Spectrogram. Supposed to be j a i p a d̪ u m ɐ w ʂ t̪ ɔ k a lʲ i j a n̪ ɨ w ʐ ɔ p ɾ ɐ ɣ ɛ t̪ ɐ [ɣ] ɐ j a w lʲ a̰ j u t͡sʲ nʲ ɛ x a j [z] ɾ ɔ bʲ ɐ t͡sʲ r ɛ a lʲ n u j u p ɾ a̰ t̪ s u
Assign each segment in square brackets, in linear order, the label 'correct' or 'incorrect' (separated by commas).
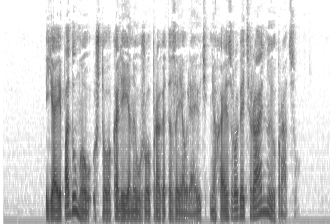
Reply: incorrect, correct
